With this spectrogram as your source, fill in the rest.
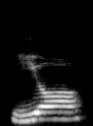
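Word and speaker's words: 幺: Okay, so the nickname of E is pronounced yo. It's somewhat like the southern people in the United States say you, yo.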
